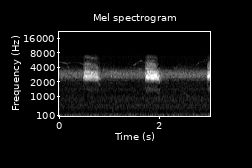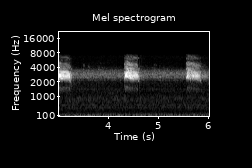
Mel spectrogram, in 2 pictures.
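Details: Northern royal albatross at a feeding on 9 February 2024, giving short, high, thin squeaky calls, five of them at a steady pace of about one every 1.2 seconds, over a low wind rumble.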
